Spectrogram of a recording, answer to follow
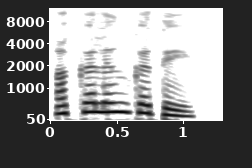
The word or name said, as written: ಅಕಲಂಕತೆ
